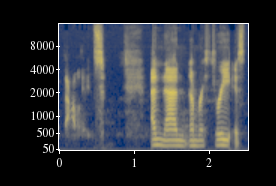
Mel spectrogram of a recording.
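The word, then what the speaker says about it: phthalates: So the sec number two is called phalates. That's spelled p h t h a l a t e s. phalates.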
